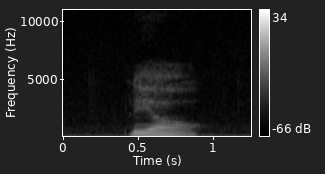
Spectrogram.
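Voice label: "liao", Chinese, first tone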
